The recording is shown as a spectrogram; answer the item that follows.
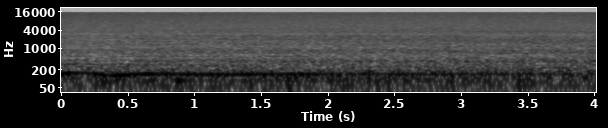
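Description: Car cabin noise while driving: the engine's steady low hum over a continuous road rumble from the tyres.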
